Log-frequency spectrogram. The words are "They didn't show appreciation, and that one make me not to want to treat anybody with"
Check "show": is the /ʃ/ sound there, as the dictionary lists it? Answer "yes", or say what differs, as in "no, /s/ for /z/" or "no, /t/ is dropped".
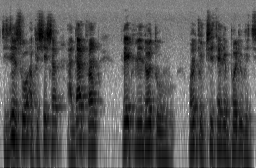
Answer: no, /s/ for /ʃ/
